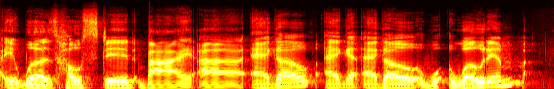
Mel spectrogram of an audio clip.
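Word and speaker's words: Ego Nwodim: and so uh it was hosted by uh Ego Ego Ego Wodm I I believe is how you say the beloved's name. Um she was fine. Yeah, she was fine. No, it's ego.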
